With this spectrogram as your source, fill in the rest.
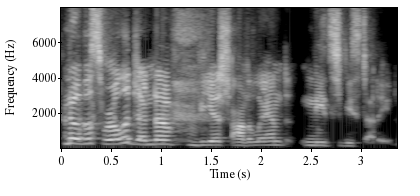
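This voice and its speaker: A woman co-hosting a podcast in casual chat, gushing and animated, laughing often. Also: mid-range voice, moderate pace. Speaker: podcast co-host.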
